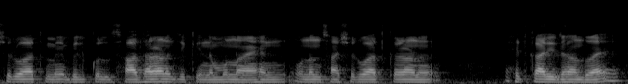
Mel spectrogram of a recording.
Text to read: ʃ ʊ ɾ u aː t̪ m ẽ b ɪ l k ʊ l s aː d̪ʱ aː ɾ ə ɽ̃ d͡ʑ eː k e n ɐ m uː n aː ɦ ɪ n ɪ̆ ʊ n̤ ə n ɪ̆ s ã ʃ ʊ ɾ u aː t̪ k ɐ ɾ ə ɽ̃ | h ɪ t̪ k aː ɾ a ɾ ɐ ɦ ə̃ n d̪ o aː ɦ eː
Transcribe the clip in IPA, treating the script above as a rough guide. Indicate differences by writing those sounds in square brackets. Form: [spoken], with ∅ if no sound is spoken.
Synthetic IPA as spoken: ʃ ʊ ɾ u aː t̪ m ẽ b ɪ l k ʊ l s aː d̪ʱ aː ɾ ə ɽ̃ d͡ʑ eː k e n ɐ m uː n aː ɦ ɪ n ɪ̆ ʊ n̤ ə n ɪ̆ s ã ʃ ʊ ɾ u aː t̪ k ɐ ɾ ə ɽ̃ | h ɪ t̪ k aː ɾ [i] ɾ ɐ ɦ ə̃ n d̪ o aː ɦ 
